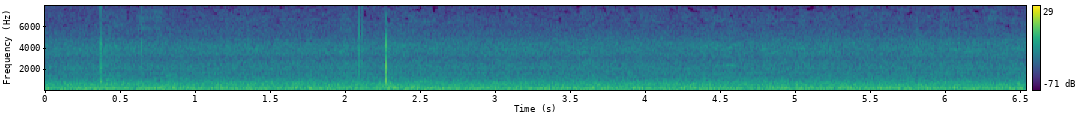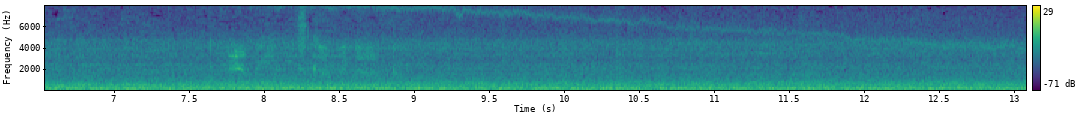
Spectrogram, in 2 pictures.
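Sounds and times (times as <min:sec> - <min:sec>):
car engine running: 0:00.0 - 0:13.0
faint high whine: 0:00.0 - 0:13.0.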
